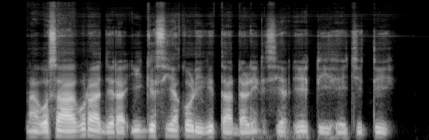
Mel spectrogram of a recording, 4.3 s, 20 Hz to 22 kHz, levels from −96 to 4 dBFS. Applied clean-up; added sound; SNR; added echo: neural mask model DeepFilterNet 3.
